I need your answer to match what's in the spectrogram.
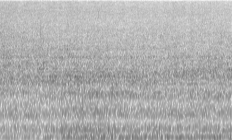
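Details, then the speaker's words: Newly installed automatic float valve (replacing floating-ball type) filling an overhead raw-water storage tank fast: steady, loud rushing hiss like heavy rain, much noisier than the old ball valve, especially at night; owner considers adding a second float valve. "yung noise level nitong pag fill ng tubig dito sa storage tank talagang malakas. Sa gabi para siyang umuulan, unlike sa dating float valve na ball, may floating ball, hindi siya ganun kaingay."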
